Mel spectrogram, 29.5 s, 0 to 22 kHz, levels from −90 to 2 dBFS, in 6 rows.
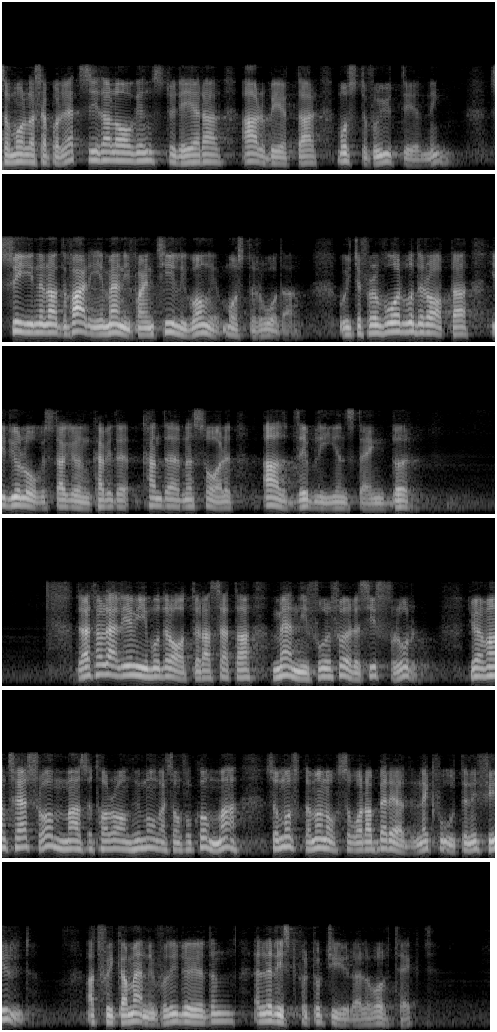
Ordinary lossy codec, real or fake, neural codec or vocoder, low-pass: none; fake; codec, 24 kHz, 0.5 kbps, DualCodec; 5.4 kHz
